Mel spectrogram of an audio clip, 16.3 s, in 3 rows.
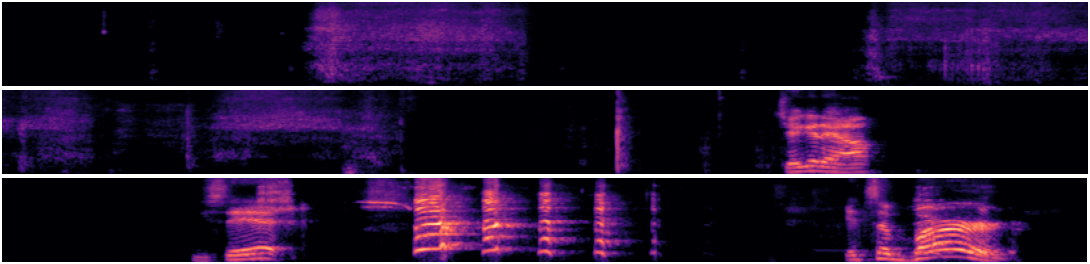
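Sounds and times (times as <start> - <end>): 
balloon being twisted into a balloon animal: 4.3 - 7.6
speech: 9.3 - 9.9, 11.8 - 12.4, 15.1 - 16.0.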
